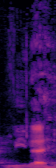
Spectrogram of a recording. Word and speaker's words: Sevilla: Ozz, I think it's Sevilla. Is that the right way to say it? – Sevilla, yeah. – Sevilla, yes.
